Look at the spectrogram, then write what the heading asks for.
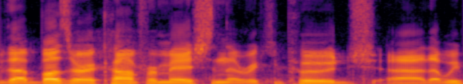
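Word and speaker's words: Riqui Puig: confirmation i believe that buzzer a confirmation that ricky pooge that we pronounced his name correctly i didn't see a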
